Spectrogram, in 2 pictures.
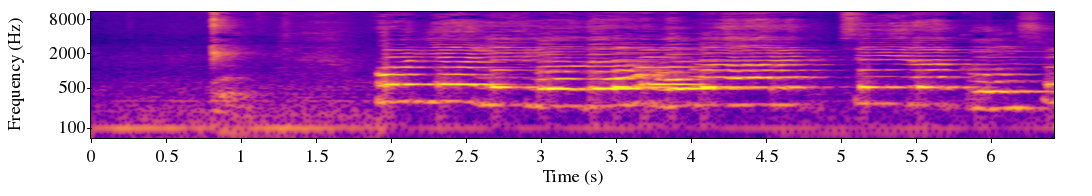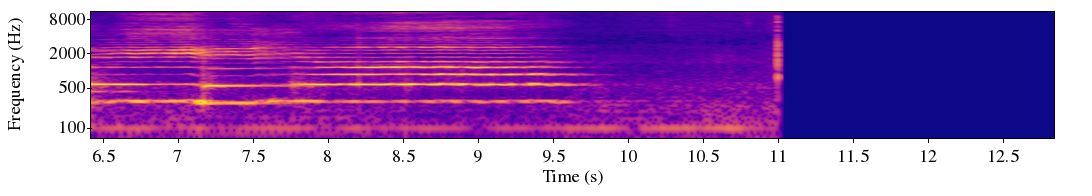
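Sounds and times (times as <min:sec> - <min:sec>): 
sopranos singing: 0:01.9 - 0:09.8.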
